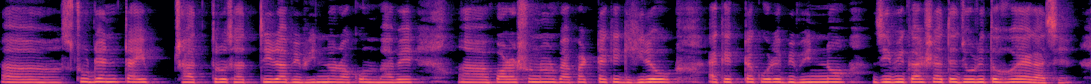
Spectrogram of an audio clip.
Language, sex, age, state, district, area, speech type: Bengali, female, 18-30, West Bengal, Purulia, urban, spontaneous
